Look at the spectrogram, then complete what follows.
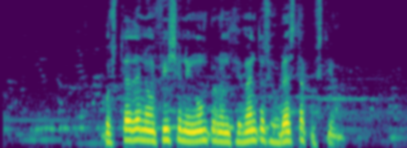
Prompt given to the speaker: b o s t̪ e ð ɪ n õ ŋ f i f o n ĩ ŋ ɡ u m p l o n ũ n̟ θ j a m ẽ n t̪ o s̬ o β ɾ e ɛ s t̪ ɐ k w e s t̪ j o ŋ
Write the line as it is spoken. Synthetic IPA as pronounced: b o s t̪ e ð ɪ n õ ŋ f i ʃ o n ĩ ŋ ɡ u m p ɾ o n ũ n̟ θ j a m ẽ n t̪ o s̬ o β ɾ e ɛ s t̪ ɐ k w e s t̪ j o ŋ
